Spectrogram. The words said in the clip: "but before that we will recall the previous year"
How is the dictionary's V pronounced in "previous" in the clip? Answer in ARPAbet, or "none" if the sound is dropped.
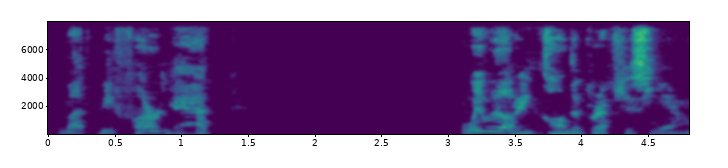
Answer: F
